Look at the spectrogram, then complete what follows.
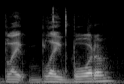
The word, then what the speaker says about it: Blake Bortles: Oh, I'm sorry, Blake Bortles.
